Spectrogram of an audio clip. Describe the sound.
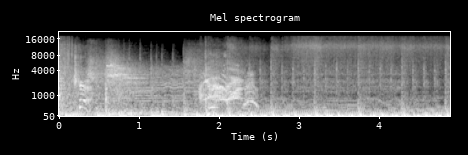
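A telekinetic catapult attack sends a flying sword smashing into goblins with a dense, continuous crash and rumble, while a voice speaks over the din.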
